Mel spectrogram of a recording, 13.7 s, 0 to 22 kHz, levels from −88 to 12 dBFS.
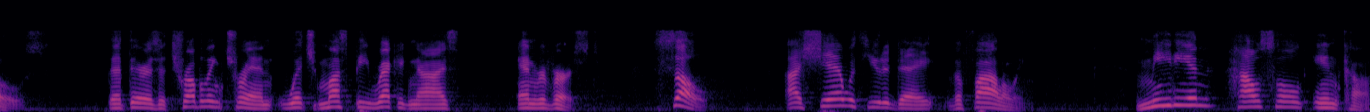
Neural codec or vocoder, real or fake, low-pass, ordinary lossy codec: codec, 16 kHz, 6 kbps, DAC; fake; 7.2 kHz; Opus, 24 kbps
